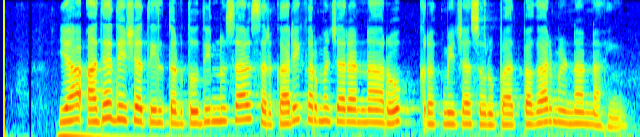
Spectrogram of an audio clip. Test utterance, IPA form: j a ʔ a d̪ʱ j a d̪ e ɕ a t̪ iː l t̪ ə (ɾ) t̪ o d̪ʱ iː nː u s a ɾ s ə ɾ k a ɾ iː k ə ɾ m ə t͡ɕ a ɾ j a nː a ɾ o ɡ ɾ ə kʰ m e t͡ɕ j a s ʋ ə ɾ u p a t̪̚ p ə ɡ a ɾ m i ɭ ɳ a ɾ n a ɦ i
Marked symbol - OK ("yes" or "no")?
yes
